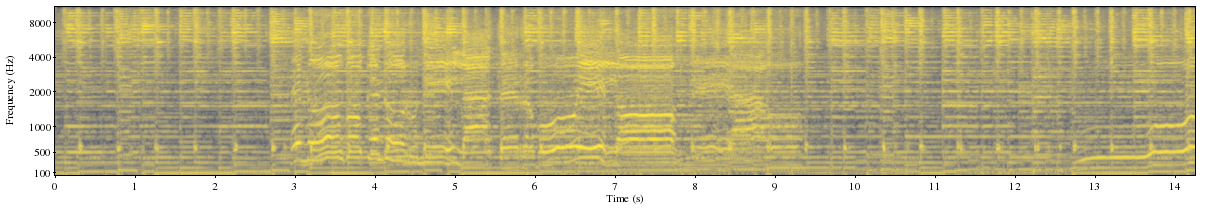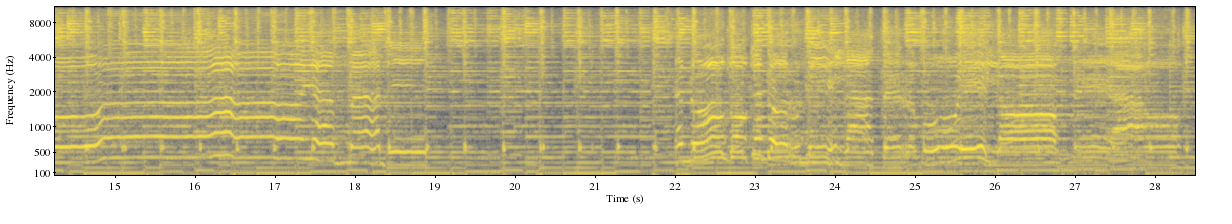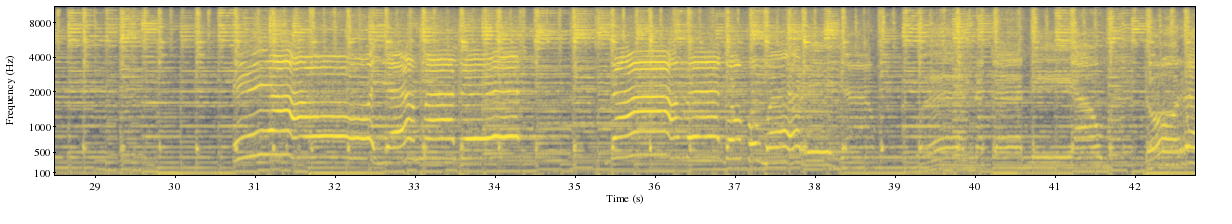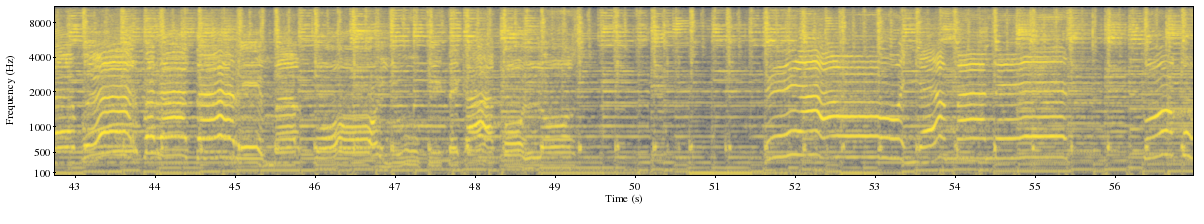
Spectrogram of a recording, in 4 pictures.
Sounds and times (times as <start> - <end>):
Music: 0.0 - 56.9.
